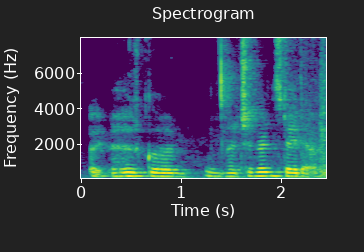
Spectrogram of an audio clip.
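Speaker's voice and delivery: eating with fingers; talking while chewing. Real, not acted. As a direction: mouth partly full. Seen 1: Eats chicken before and mid-speech; fingers at mouth near 2.5-3.4.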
